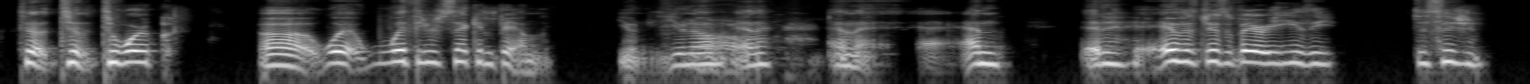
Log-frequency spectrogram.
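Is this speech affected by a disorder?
Yes: cerebral palsy; wheelchair user.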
